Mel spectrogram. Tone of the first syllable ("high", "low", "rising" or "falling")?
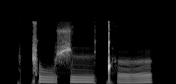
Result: low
